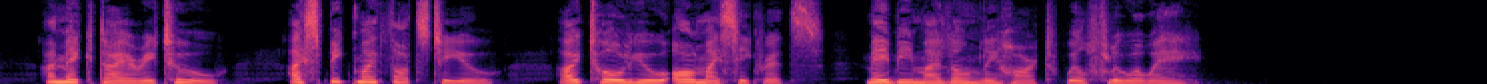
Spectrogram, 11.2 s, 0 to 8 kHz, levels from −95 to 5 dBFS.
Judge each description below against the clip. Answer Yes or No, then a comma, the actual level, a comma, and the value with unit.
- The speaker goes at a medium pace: No, slow, 125 wpm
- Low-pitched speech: No, high, 195 Hz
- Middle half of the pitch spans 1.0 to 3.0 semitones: No, average, 3.5 semitones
